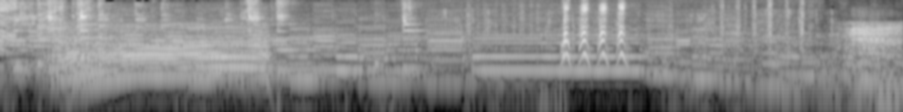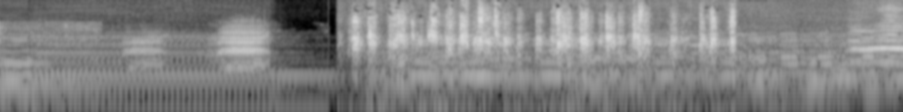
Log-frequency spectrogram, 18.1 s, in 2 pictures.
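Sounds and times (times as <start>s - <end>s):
background music: 0.0s - 18.0s
ducks quacking: 5.6s - 6.4s, 12.4s - 16.5s
sheep bleating: 8.4s - 9.2s.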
